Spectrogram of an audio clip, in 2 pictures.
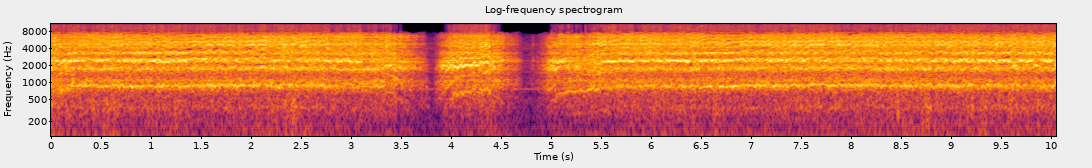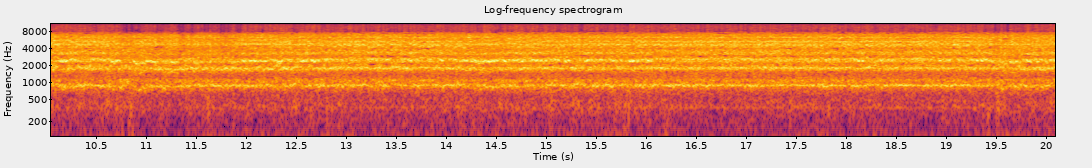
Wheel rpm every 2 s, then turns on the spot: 220, 140, 150, 220, 220, 220, 230, 230, 230, 230.
2-4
